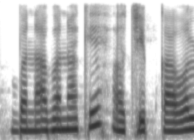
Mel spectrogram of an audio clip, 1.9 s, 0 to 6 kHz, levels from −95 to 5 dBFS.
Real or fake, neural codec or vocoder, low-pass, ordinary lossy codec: fake; codec, 16 kHz, 6 kbps, DAC; 5.4 kHz; none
